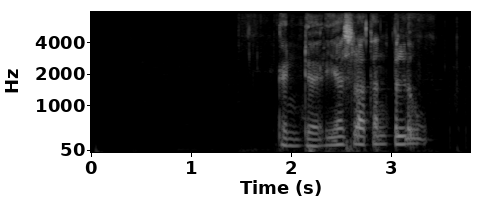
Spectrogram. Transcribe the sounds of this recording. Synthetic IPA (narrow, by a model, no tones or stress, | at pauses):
ɡ̥aɳɖa̤ɾiaslat̪anp̪əlu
